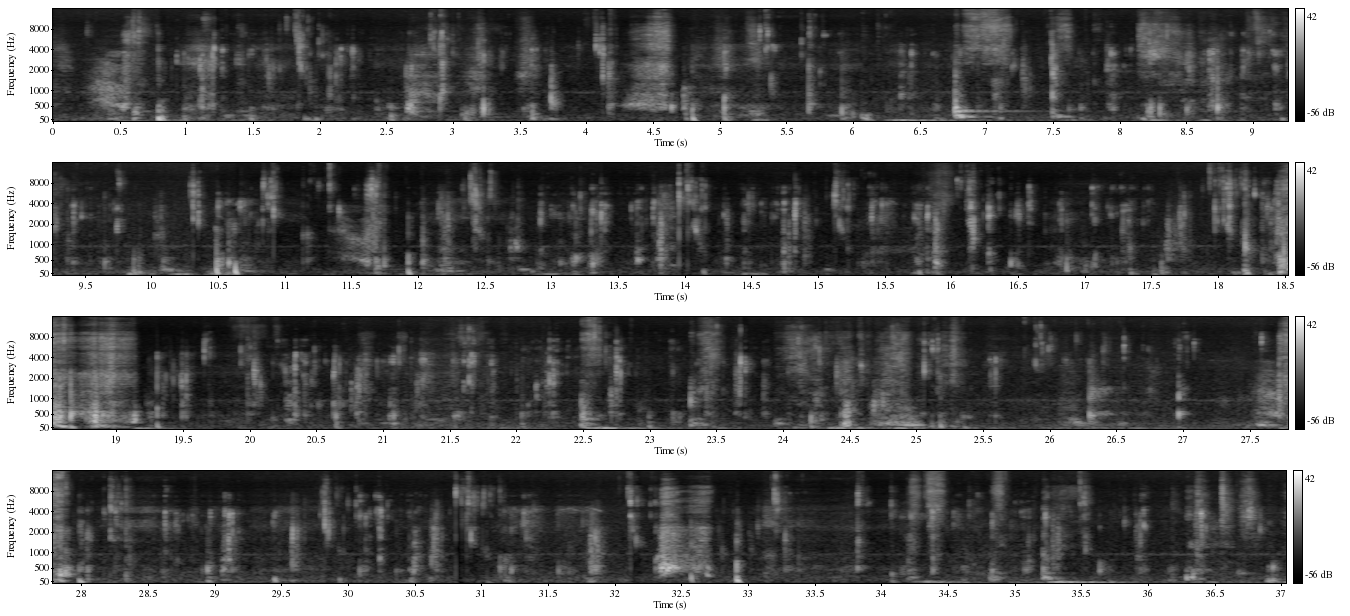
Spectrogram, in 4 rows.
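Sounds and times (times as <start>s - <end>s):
wet chewing with clicks: 0.5s - 37.0s
slurping noodles: 18.3s - 19.2s.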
